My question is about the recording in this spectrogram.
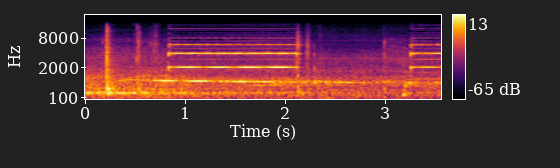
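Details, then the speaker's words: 1994 Nissan Sil80 fuel pump priming at key-on before the first engine start in ages, with new filter fitted: steady high-pitched electric whine for a couple of seconds, stops, then resumes, pressurizing the fuel lines to check for leaks; normal priming. "the fuel pump going sounds good just pressurize those at default for bar"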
